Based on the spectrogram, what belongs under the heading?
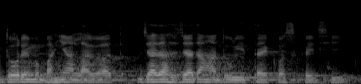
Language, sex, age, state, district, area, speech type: Maithili, male, 18-30, Bihar, Madhubani, rural, spontaneous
